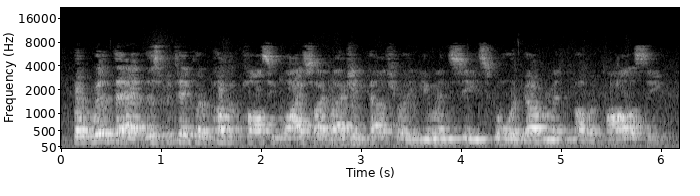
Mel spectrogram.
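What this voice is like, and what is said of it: Southern US accent, North Carolina. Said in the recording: “I do hail from the southeast of the United States, North Carolina in particular, so you hear my accent.”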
